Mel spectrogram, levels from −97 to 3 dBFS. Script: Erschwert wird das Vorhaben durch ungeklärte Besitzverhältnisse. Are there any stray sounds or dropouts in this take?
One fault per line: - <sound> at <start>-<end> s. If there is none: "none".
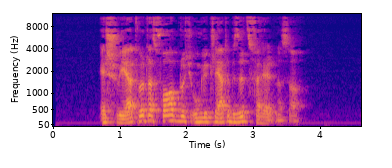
none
